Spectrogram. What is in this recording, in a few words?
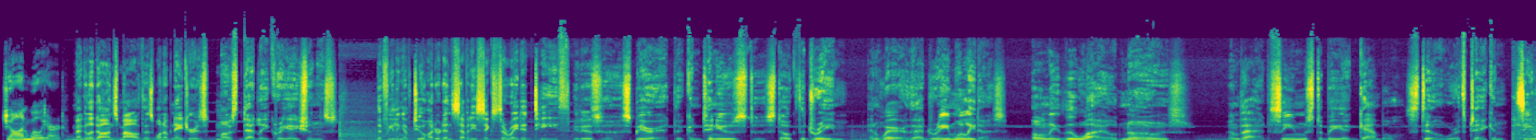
narration men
